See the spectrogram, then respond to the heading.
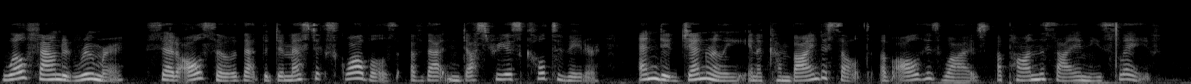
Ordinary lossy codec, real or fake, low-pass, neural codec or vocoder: MP3, 32 kbps; real; 7.2 kHz; none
